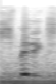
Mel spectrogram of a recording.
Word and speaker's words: Smithwick's: If you want to call it for Smithwick's, just pronounce Smithwick's. The W is silent, but it doesn't matter.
